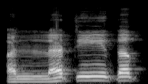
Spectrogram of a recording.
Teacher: Terdapat hamzah wasal yang terbaca a karena kita memulai bacaan atau ibtida sehingga keluar dari tenggorokan bagian bawah. Kemudian hukum alif lam syubbiha bisyamsiyah karena lamnya langsung bertasydid. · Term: hamzah wasol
